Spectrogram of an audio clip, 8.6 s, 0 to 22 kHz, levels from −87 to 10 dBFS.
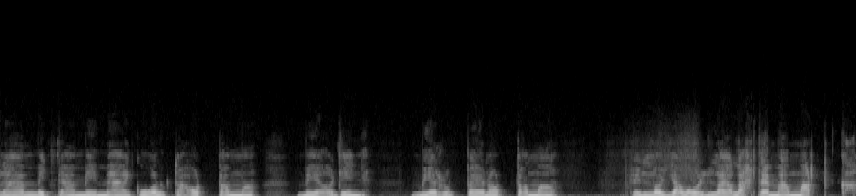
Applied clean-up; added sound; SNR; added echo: none; none; none; none.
